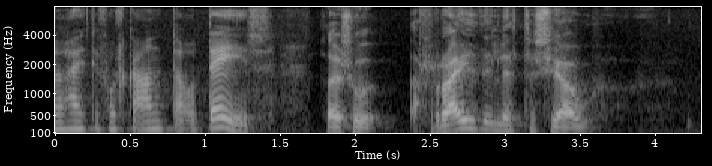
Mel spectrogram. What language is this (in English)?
Icelandic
